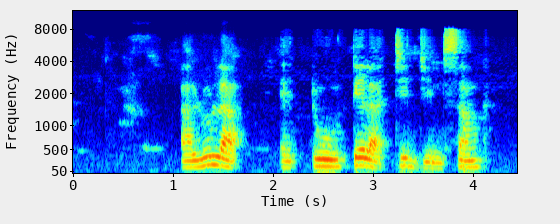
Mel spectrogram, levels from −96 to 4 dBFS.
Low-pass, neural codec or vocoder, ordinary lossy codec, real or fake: 7.2 kHz; none; Opus, 16 kbps; real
